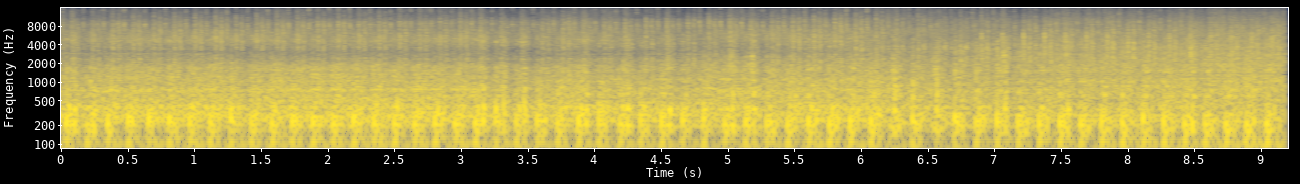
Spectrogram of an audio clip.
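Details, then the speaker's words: 1950 John Deere GW two-cylinder tractor with live hydraulics, power steering and a Baker valve, in neutral: even, steady putt-putt at about three beats a second with no knocks or misses; normal idle. "so this is good running old g let's check it out a little bit just listen to it and i'll show you around"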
